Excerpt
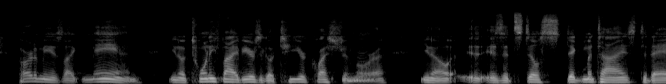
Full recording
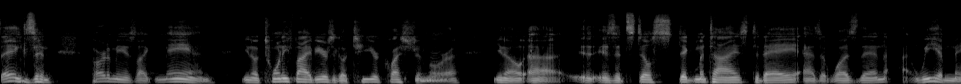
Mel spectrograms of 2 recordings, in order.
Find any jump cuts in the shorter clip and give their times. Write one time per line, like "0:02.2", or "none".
0:04.5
